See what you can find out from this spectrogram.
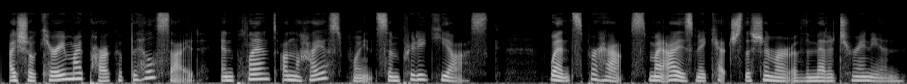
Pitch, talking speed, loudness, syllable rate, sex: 190 Hz, 185 wpm, -21 LUFS, 5.0 syllables/s, female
